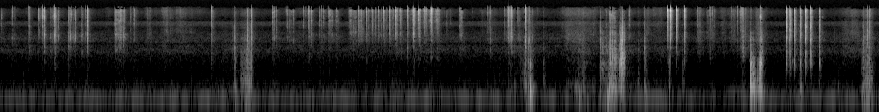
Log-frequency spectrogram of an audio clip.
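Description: Handcuff ratchets click as they close.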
